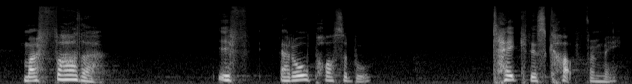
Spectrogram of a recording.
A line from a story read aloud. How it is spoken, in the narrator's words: cries to his Father, saying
